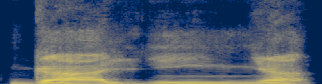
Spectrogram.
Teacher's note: nenhum de nós percebe que não fala esse nh porque para nós esse nh vira uma vogal. E isso faz parte do dialeto do sotaque.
